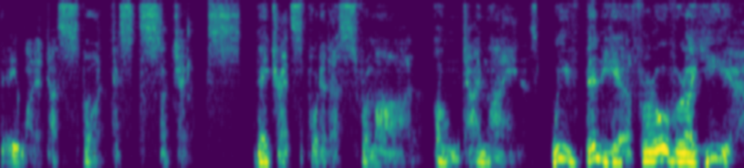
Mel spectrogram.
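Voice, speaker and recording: A raspy, put-on character voice from a man, fairly high in pitch, at a very slow pace. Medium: actual play.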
